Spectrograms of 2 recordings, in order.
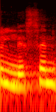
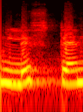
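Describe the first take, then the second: First: लिसन with a silent t, "lis-sun"; right pronunciation. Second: लिस्टन with the t sounded, "lis-ton"; wrong pronunciation. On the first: Teacher giving students the correct listen with a silent t. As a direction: say लिसन with no t at all. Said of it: "टी silent है". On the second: Teacher showing students the wrong listen, t sounded. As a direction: say लिस्टन with a clear t in the middle. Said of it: "इसको हम लिस्टन नहीं पढ़ते". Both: Shown as a demonstration.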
